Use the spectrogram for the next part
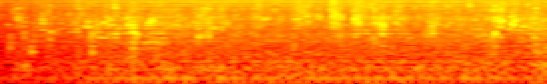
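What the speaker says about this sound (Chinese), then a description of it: "冰水倒进来" Ice water trickles and splashes steadily into a bowl over cooked chicken, a light continuous pouring sound close by.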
